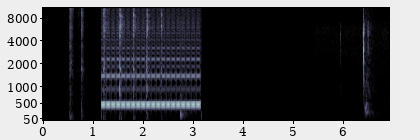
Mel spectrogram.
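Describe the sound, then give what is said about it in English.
Ring tone of an outgoing telephone call: two quick clicks, then one steady buzzing ring of about two seconds, silence, and a final sharp click near the end. “we're gonna hit up B. Davis real quick. Let's see if B. Davis answered the fucking phone.”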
